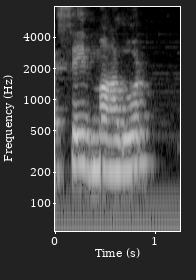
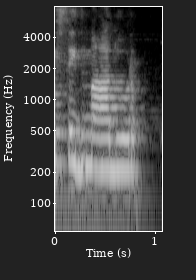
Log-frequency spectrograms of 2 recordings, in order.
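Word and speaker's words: Seiðmaður: Dunque, no, in realtà la pronuncia è abbastanza simile a come si vede scritto, perché Said Madur, se proprio si vuole appunto pronunciarlo alla nordica, si pronuncia la D tagliata, quindi somiglia al the del the inglese, molto banalmente, esatto. Però anche Said Madur all'italiana va benissimo e si capisce lo stesso.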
